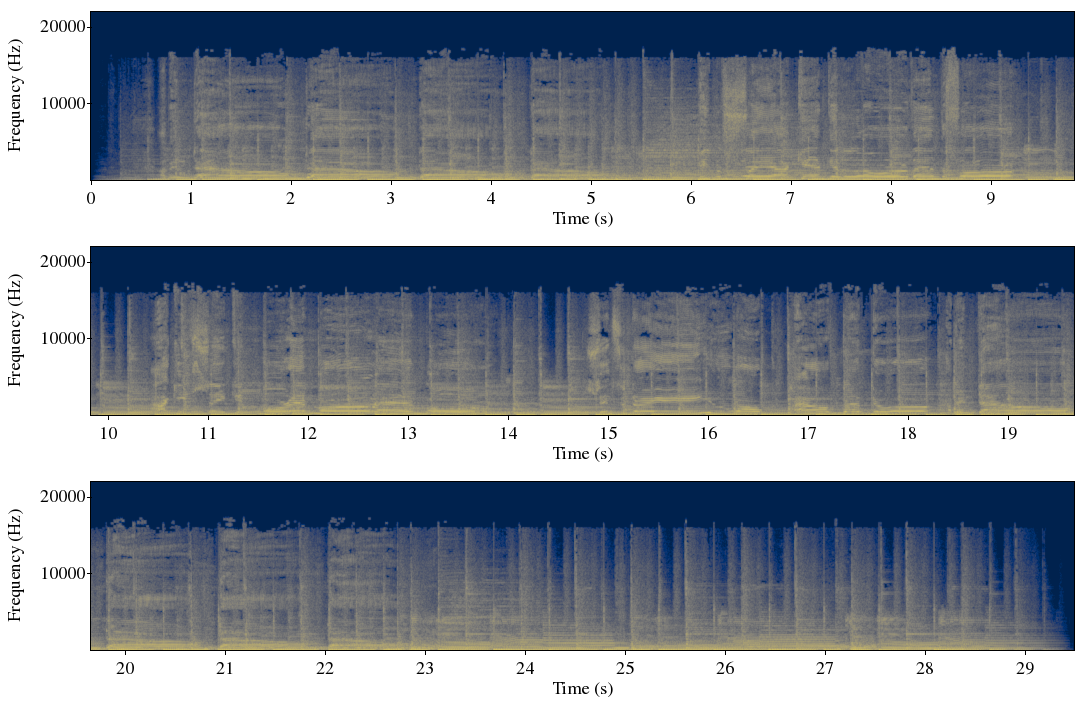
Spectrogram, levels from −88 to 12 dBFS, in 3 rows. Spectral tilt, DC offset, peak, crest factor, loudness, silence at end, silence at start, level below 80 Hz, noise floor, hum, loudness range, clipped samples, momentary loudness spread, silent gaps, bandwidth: -5.5 dB/octave; under 0.1%; 0 dBFS; 12 dB; -13 LUFS; 0.25 s; 0.3 s; -20 dBFS; -34 dBFS; none; 2 LU; under 0.1%; 3 LU; none; 17.5 kHz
